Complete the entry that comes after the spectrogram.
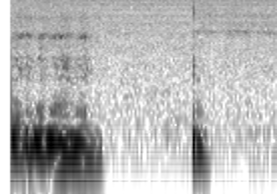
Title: Doggie snores something fierce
